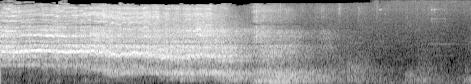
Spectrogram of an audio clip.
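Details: Horse loose in an arena, running around and playing; a loud, shrill whinny rises and wavers over roughly the first two and a half seconds, then fades into lower breathy sound and quieter background noise.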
